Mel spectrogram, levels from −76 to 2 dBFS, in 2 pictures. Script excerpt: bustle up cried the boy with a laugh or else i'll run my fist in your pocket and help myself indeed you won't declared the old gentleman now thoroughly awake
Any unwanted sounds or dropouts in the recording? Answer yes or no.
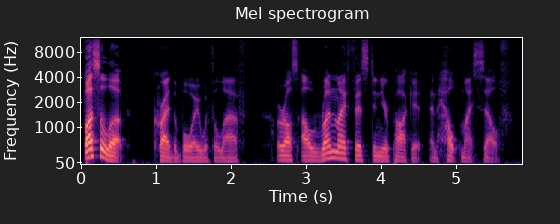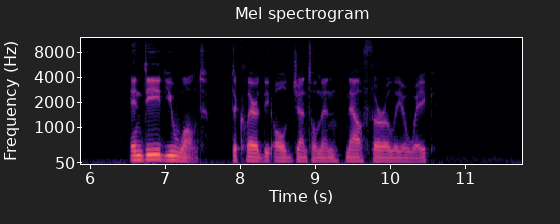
no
